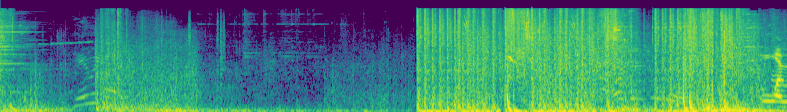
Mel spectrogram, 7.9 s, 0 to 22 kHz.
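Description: Rapid automatic gunfire and explosions fill a Black Ops 6 multiplayer match, steady at first and then jumping louder into a dense continuous barrage, with players talking over it.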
